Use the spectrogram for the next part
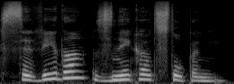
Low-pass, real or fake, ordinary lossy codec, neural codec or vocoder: none; fake; none; codec, 44.1 kHz, 2.6 kbps, SNAC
